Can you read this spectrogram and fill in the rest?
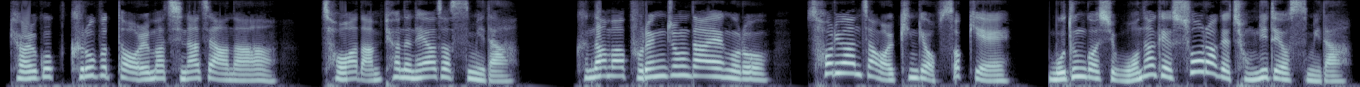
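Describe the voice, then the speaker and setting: A woman reading a scripted first-person story in an expressive, indignant radio drama style. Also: fairly high pitch, clean tone, no room sound, clean studio sound. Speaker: narrator of dramatized listener stories.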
